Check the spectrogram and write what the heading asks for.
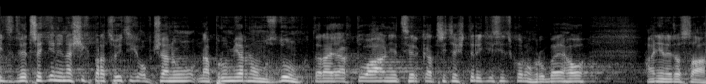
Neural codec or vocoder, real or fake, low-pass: vocoder, 22.05 kHz, 80 mel bands, WaveNeXt; fake; 9.9 kHz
